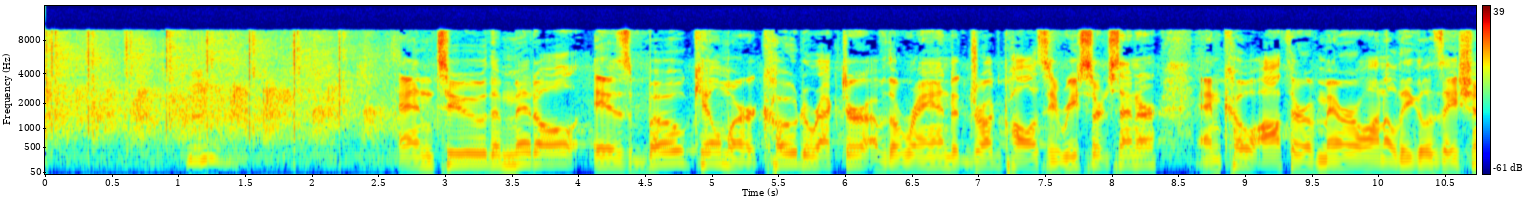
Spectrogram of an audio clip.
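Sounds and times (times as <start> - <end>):
sharp individual claps: 0.0 - 2.6
festival audience applauding: 0.0 - 2.7
speech: 1.0 - 1.3, 2.6 - 10.7.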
